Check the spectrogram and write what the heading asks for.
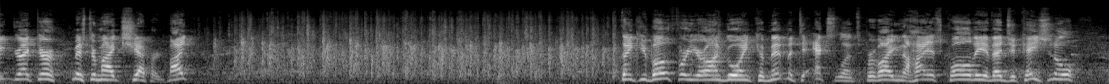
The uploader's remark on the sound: An audio recording of Casady School's 2022 Athletic Hall of Fame Induction, which took place on September 30, 2022.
